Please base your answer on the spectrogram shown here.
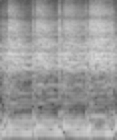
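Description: A distorted heavy metal electric guitar note on the low E string, fretted with too much pressure so it rings as a plain note rather than a harmonic, loud and sustained alone with slight pulsing.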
